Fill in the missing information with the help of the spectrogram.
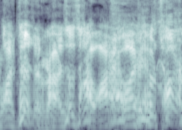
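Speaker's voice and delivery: high, slow goofy cartoon voice; cartoon dog. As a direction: ham up a silly cartoon voice. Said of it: "Scotty impersonation".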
